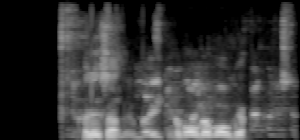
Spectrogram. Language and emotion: Russian, neutral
